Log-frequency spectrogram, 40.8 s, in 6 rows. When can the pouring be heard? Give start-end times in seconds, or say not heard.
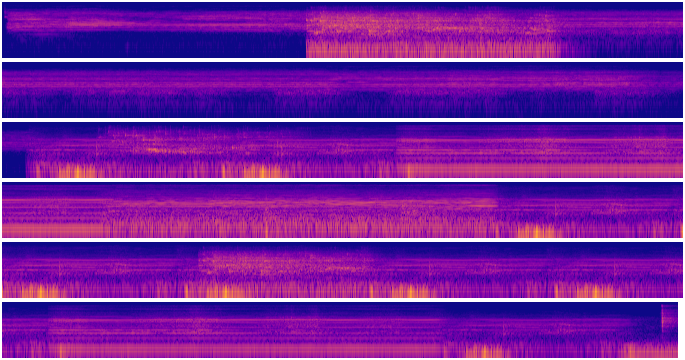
3.0-5.5, 14.6-16.7, 29.2-30.9.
